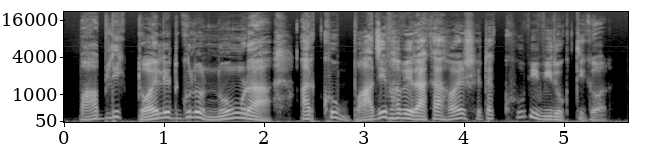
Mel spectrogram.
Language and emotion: Bengali, sad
